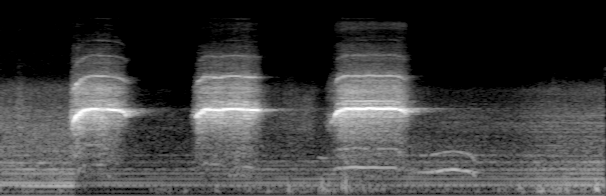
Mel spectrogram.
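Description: A whistle blown three times, each a loud blast of under a second at one steady high pitch, about a second and a half apart.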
